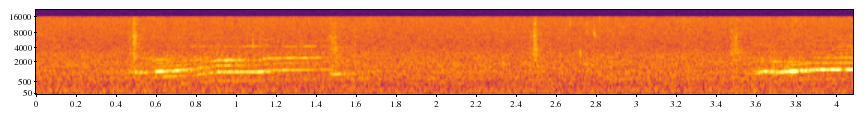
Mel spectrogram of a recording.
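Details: Ragdoll kittens born on 20 February 2015 while nursing. Two thin, high, quavering mews, one early and one at the end, over a soft steady room hiss.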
